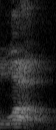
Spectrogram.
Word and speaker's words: Lo: The movie's called Low. But it's spelled L-O.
